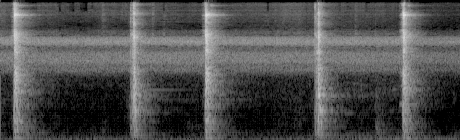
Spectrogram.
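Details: Flood-damaged Isuzu Gemini under restoration, after a stronger battery was fitted: sharp single clicks about every half second to one second and the engine never turns over. Starter clicks, no crank.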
